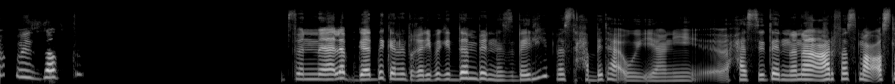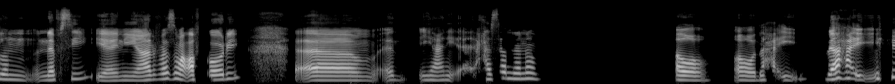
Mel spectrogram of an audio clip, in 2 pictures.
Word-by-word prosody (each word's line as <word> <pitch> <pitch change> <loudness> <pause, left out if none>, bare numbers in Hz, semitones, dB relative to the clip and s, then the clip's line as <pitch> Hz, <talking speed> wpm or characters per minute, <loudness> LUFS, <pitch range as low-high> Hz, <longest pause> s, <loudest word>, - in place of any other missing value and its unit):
بالضبط. 330 - -2 2.2
فالنقلة 240 +1 +4
بجد 225 +4 +1
كانت 245 -6 -4
غريبة 220 +4 -4
جدًا 265 +4 -1
بالنسبة 215 -4 -5
لي، 320 +11 -9
بس 235 -1 -7
حبيتها 225 +3 -6
أوي، 180 -4 -7
يعني 175 +1 -10 0.3
حسيت 225 +2 -5
إن 220 -4 -1
أنا 225 +1 +5
عارفه 240 +5 +5
اسمع 225 -5 +1
أصلًا 225 -3 -5
نَفسي، 255 +8 0
يعني 185 +2 +2
عارفه 215 +6 +3
اسمع 250 -5 +4
أفكاري 230 +8 0 0.5
آمم، 195 -1 +3
اد 200 0 -11
يعني 205 0 -7 0.2
حاسة 240 +2 -7
إن 265 - -7
أنا 265 -3 -6 1.4
آه 195 -2 +2 0.2
آه، 200 -1 0
ده 205 +2 -7
حقيقي، 210 +2 -7 0.2
ده 235 +5 +10
حقيقي 270 -2 +2
225 Hz, 115 wpm, -23 LUFS, 200-250 Hz, 2.2 s, ده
